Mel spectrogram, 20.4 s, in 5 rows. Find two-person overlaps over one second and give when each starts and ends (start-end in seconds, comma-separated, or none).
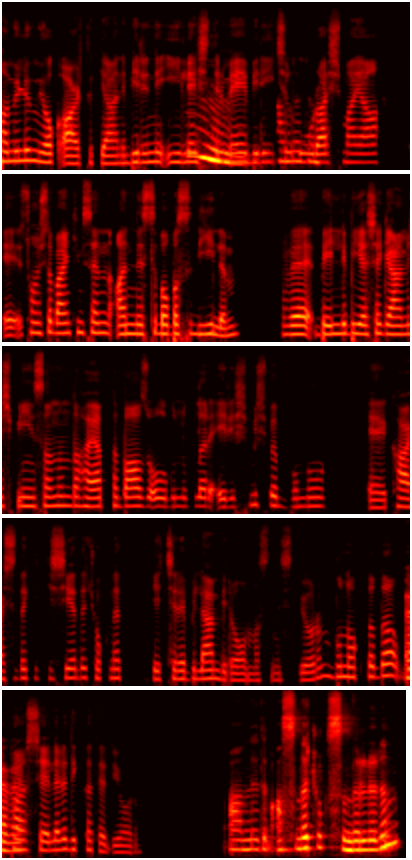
1.8-3.2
